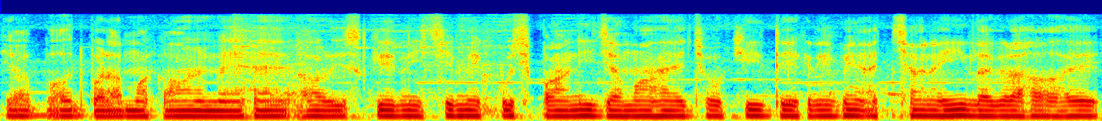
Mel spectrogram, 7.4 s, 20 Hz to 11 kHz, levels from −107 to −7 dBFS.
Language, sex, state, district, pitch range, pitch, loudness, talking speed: Hindi, male, Bihar, Katihar, 110-115 Hz, 115 Hz, -14 LUFS, 185 wpm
